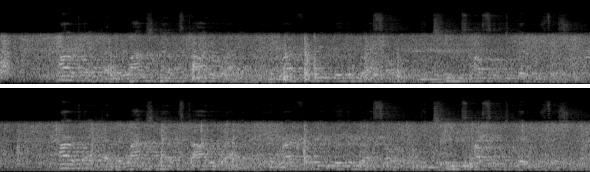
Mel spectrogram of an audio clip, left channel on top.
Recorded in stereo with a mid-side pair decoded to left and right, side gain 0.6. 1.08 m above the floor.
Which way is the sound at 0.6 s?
5° left.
